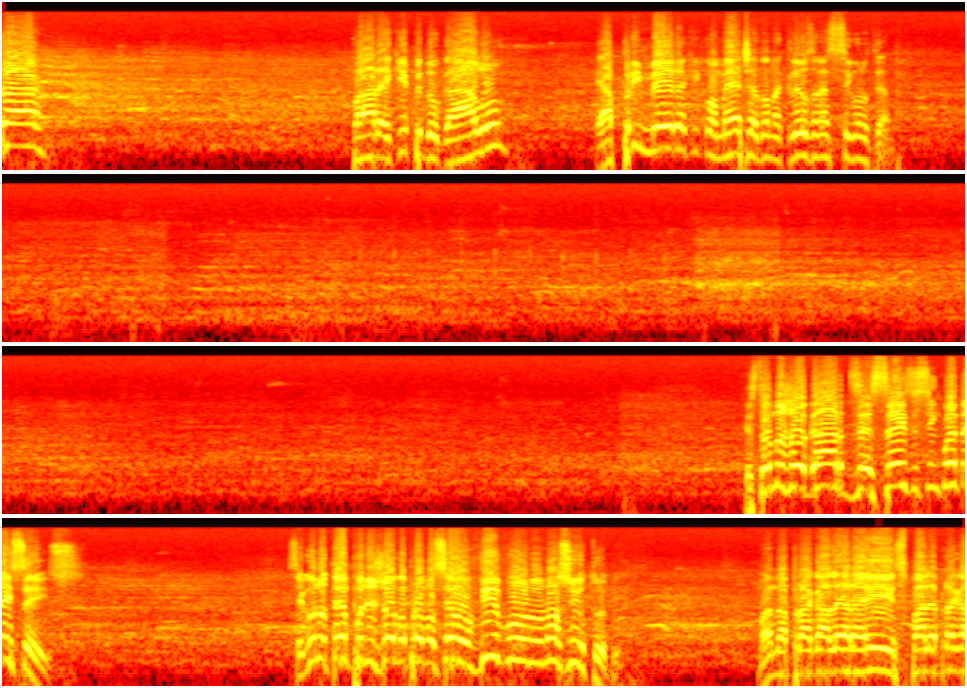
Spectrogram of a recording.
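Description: Spectators murmur faintly in a large echoing hall.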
